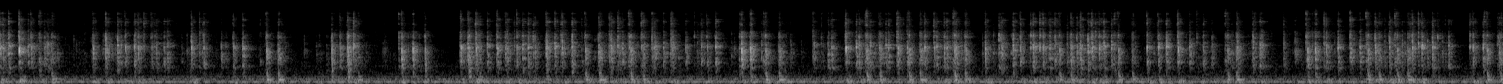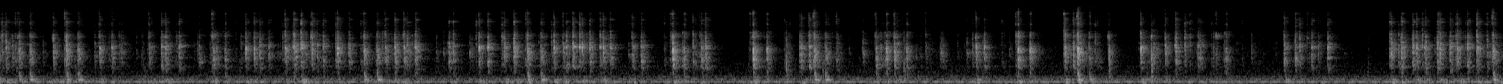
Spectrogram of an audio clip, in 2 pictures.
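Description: Continuous fast typing on a 2003 first-generation Matias Tactile Pro keyboard with Alps SKBM gray switches: a dense run of clicky key presses, broken by a few brief pauses, one about four seconds in and another near the end.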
